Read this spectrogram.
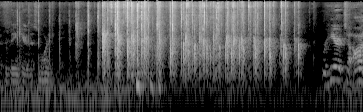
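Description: People applaud in a room.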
